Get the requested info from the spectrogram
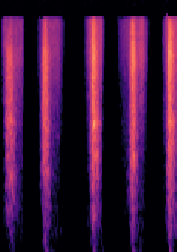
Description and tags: Sword Swings
The sound of a sword swinging in air. *miss*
